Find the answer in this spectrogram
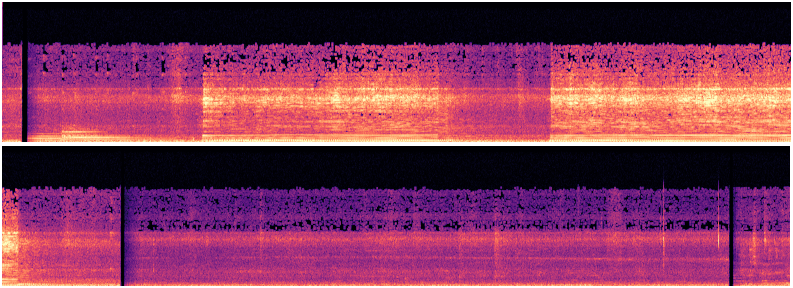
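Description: Passenger ship's horn on the Pelni liner KM Labobar sounding two long, loud blasts of about five seconds each, a couple of seconds apart, as a signal ahead of departure. It is followed by a steady rushing background noise.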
